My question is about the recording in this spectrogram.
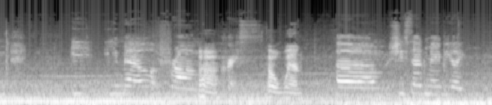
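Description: Voices talking inside a minivan's cabin over a steady low hum from the vehicle, with one short, drawn-out high-pitched voice a little past the middle.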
